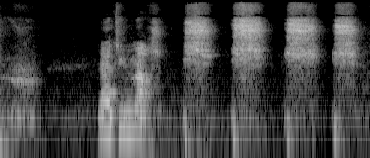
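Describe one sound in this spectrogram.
A man breathes out hard in quick, even bursts.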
